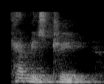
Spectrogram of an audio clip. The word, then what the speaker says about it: chemistry: Chemistry, chú ý không đọc là chemistry mà đọc là chem âm k, được chưa nào?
